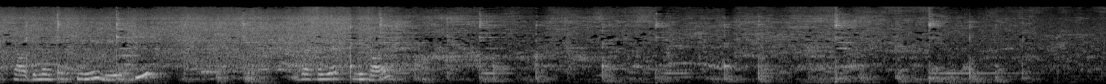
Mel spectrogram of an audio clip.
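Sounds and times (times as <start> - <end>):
onions and fish sizzling: 0.0 - 11.0
spatula scraping a wok: 0.0 - 11.0
spatula knocking on pan: 2.1 - 10.4.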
